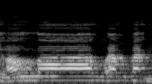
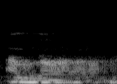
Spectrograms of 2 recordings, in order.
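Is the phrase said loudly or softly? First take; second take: loud; soft. First: It is said loudly and clearly. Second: It is said very softly, almost under the breath. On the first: It is meant to be heard by the whole congregation. "si imam harus keras baca takbirnya" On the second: It is meant to be heard only by oneself. "sekedar terdengar telinganya sendiri"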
